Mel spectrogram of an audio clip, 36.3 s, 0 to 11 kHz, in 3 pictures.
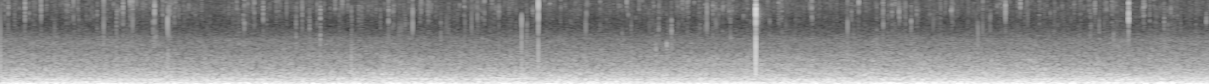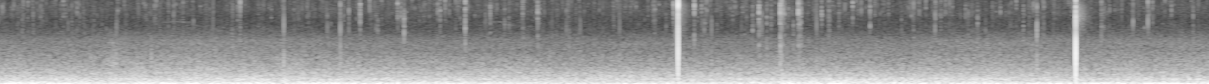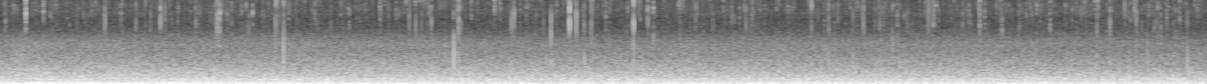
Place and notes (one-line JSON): {"title": "Royal National Park, NSW, Australia - campfire by marley lagoon", "date": "2018-05-26 00:15:00", "description": "a small fire crackling underneath the tea tree's.", "latitude": "-34.11", "longitude": "151.14", "altitude": "13", "timezone": "Australia/Sydney"}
